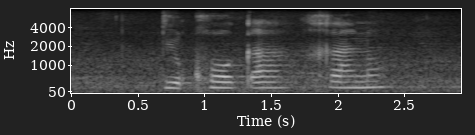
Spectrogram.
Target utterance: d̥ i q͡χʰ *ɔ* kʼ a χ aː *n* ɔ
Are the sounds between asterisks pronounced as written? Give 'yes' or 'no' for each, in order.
yes, yes

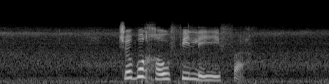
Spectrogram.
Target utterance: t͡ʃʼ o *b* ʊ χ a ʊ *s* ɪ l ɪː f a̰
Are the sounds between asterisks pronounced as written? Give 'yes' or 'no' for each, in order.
yes, no

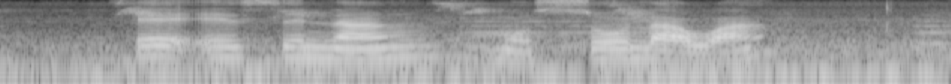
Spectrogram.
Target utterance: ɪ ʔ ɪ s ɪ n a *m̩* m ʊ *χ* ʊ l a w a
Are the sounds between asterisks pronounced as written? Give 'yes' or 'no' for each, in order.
no, no

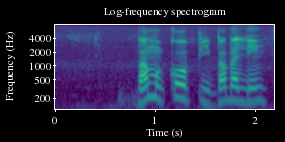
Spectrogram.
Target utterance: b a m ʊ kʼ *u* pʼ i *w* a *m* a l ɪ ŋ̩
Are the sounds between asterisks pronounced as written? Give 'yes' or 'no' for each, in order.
no, no, no

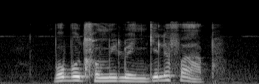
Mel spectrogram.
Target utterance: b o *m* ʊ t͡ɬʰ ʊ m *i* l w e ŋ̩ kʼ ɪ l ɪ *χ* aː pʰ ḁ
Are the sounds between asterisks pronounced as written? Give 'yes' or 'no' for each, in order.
no, yes, no

